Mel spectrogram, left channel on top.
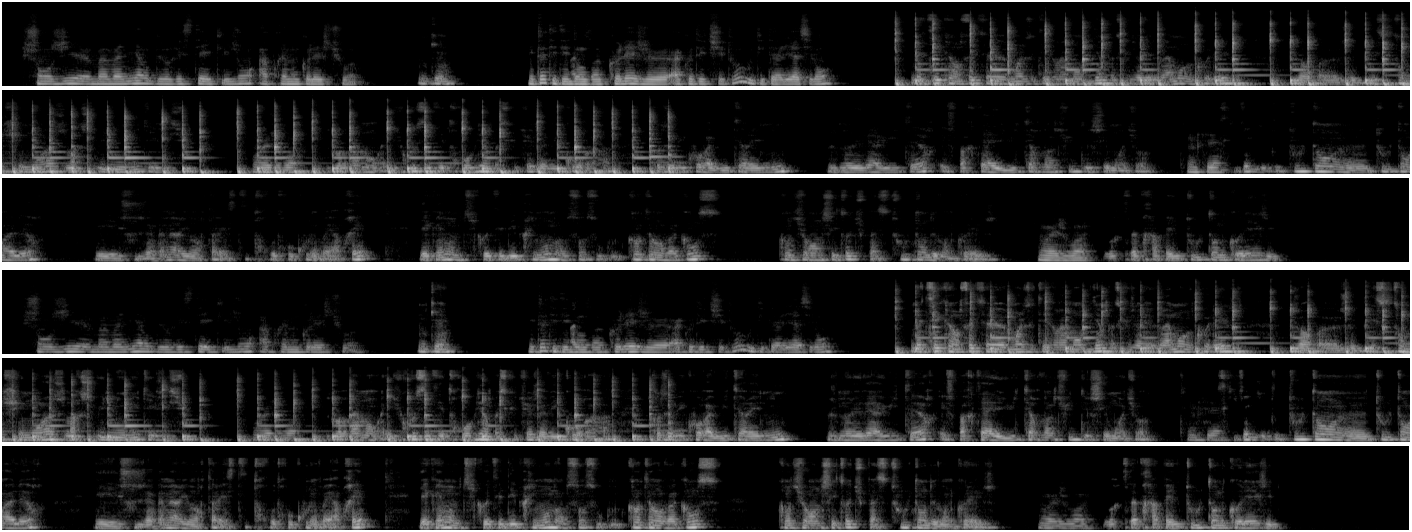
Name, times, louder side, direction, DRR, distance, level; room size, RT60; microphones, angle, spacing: voice 1, 0.2-3.6 5.3-8.3 16.6-17.1 25.9-26.4 38.5-39.1, left 4 dB, 65° left, 0.5 m, -32 dB
voice 2, 4.2-4.5 9.1-12.4 12.9-16.0 17.4-22.0 22.3-25.6 26.5-28.6 29.1-35.3 35.9-38.1 39.2-40.9, right 2 dB, 60° right, 0.6 m, -31 dB
sound 1, 8.9-20.9, left 2 dB, 15° left, 0.3 m, -29 dB
4.5 x 2.8 x 2.6 m
head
